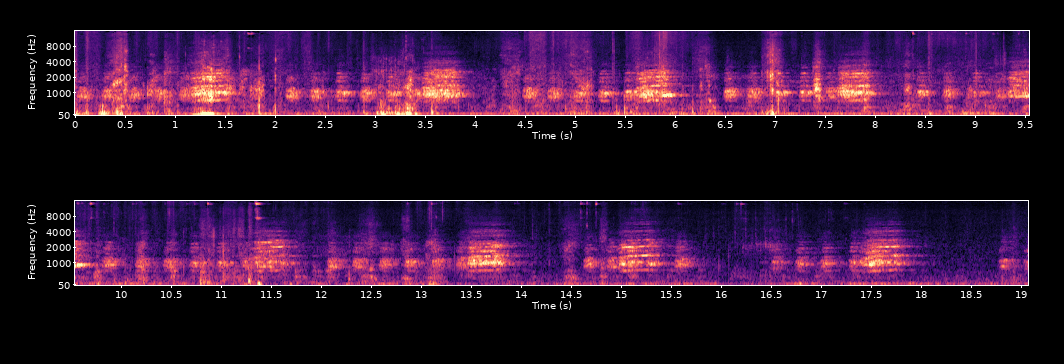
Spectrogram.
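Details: Tornjak, the Bosnian-Croatian livestock guardian sheepdog of Bosnia and Herzegovina and Croatia, giving a series of barks spaced roughly two seconds apart, with rustling background noise throughout.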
